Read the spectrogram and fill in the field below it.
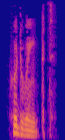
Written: hoodwinked

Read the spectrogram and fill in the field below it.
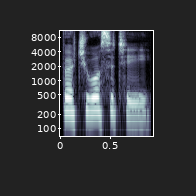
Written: virtuosity

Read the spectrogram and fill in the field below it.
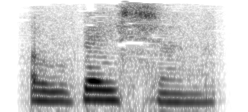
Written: ovation

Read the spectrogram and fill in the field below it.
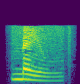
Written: mailed

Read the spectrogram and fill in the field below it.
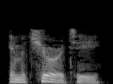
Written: immaturity

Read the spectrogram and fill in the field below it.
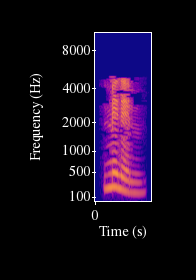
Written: minim

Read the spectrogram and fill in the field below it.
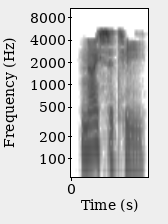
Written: nicety

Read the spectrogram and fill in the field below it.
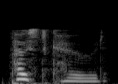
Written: postcode

